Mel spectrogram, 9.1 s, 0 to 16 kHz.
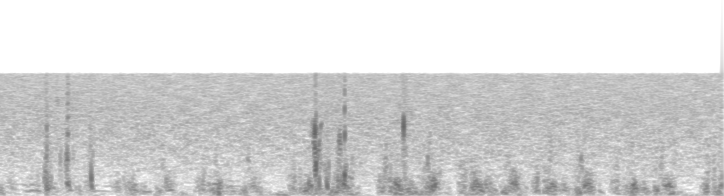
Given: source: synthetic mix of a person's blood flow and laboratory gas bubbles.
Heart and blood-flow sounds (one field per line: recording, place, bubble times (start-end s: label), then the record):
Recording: Doppler ultrasound of blood flow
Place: precordium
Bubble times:
0.57-0.69 s: bubbles
0.72-0.97 s: bubbles
1.14-1.23 s: bubbles
3.90-4.39 s: bubbles
5.05-5.15 s: bubbles
From the record:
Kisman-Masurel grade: 223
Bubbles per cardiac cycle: several, 3 to 8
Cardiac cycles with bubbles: 10 to 50%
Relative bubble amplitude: loud (0.450 to 0.775)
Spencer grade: 2 (many but less than half of the cardiac periods contain bubble signals, singularly or in groups)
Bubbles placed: only in the low amplitude regions of the cardiac cycle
